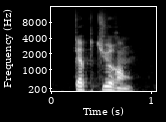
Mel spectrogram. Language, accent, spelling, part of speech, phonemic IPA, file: French, France, capturant, verb, /kap.ty.ʁɑ̃/, LL-Q150 (fra)-capturant.wav
- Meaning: present participle of capturer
